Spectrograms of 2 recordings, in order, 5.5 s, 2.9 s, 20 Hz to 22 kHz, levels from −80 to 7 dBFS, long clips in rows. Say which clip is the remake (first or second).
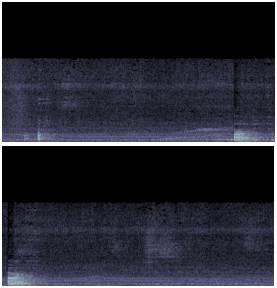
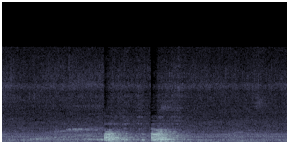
second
